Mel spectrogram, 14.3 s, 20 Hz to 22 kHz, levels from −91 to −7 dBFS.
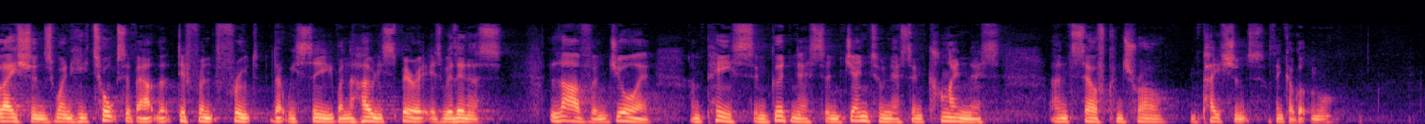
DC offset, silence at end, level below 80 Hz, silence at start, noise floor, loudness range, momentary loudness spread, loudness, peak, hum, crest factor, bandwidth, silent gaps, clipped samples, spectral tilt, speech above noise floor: under 0.1%; 0.9 s; -60 dBFS; 0 s; -57 dBFS; 5 LU; 9 LU; -24 LUFS; -6 dBFS; none; 18 dB; 10.5 kHz; none; under 0.1%; -6.5 dB/octave; 34 dB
